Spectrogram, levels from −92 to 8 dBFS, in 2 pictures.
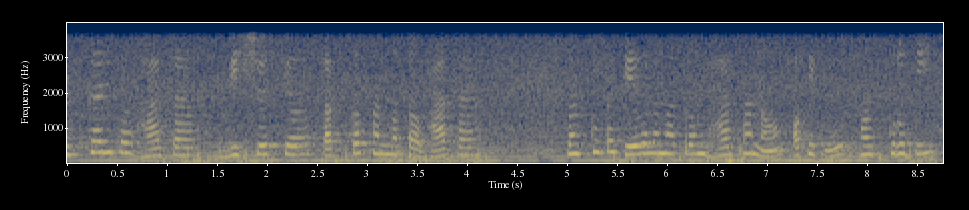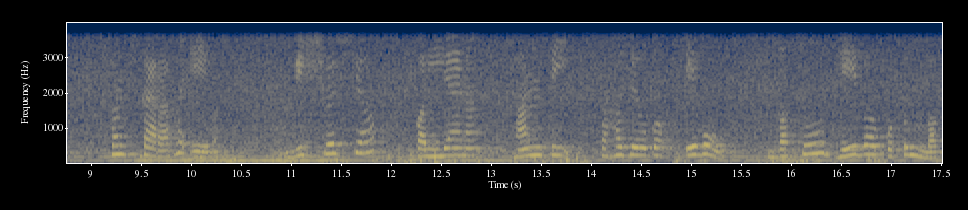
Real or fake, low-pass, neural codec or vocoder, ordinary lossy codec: real; 3.6 kHz; none; none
